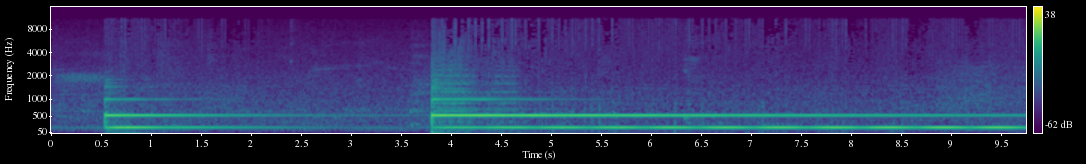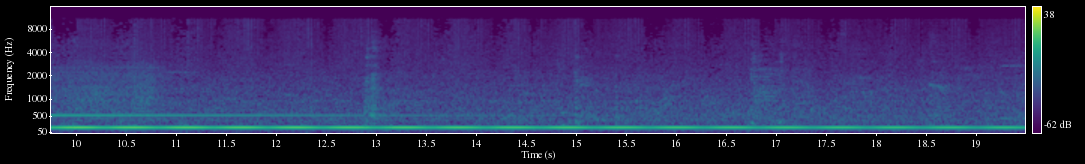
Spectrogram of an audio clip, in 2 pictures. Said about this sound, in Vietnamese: Đại chúng nghe tiếng chuông xin nhất tâm thực tập năm phép quán nguyện.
